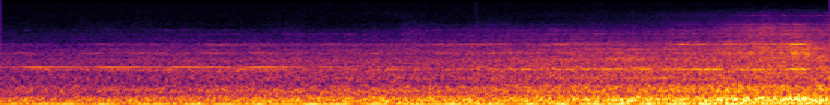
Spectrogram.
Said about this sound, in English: We have ourselves a westbound freight train at the Carew Diamond in Woodstock.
